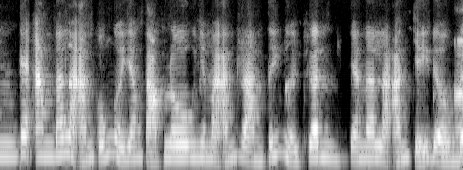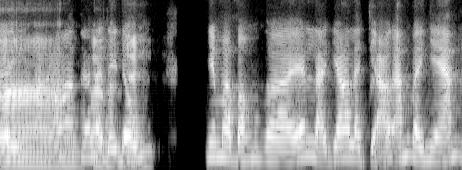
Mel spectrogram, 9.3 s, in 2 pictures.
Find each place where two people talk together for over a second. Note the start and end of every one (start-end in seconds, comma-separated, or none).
4.5-6.0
